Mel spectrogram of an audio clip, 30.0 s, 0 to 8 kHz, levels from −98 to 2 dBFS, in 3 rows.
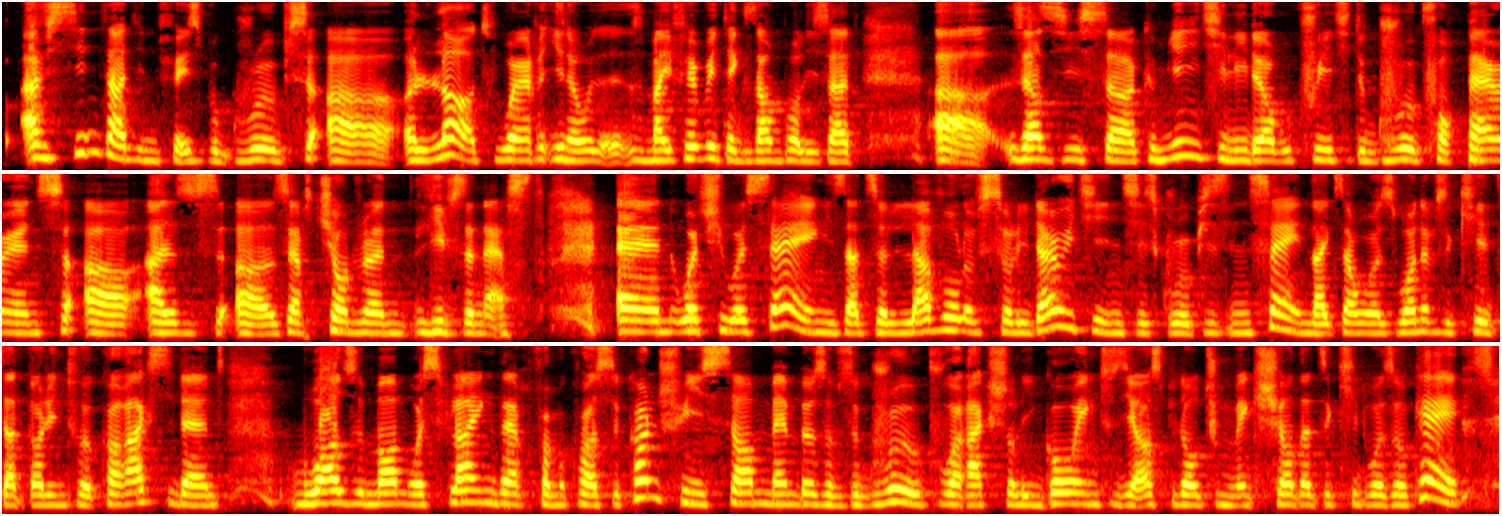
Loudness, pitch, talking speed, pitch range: -21 LUFS, 185 Hz, 190 wpm, 180-205 Hz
